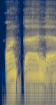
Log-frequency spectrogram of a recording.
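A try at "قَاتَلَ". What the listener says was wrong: dua harokat pak qatala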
